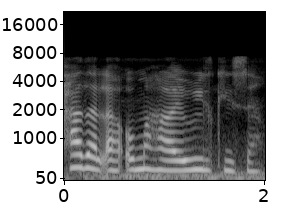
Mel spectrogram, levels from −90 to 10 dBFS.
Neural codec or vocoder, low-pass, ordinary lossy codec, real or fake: none; 7.2 kHz; none; real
